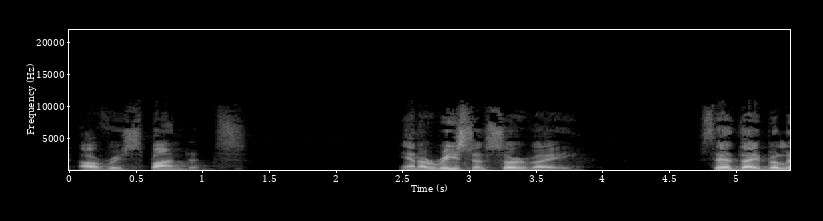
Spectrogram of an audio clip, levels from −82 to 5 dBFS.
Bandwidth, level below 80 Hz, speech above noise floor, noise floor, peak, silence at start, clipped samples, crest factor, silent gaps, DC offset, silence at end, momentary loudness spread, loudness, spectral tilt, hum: 11 kHz; -66 dBFS; 52 dB; -78 dBFS; -8 dBFS; 0.05 s; under 0.1%; 20 dB; none; under 0.1%; 0 s; 20 LU; -26 LUFS; -4.5 dB/octave; none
